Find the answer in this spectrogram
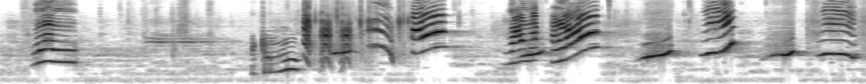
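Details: Talking parrot producing a varied string of squeaky, harmonic calls: a high whistled note, a rapid clicky buzzing burst, then several swooping and rising whistles in quick succession.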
